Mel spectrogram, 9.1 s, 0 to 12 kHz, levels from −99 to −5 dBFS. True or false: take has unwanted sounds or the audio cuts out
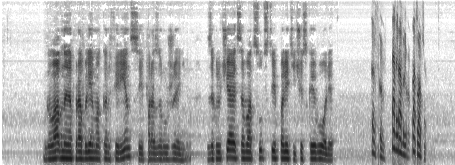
true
